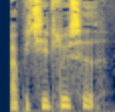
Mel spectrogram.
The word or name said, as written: appetitløshed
